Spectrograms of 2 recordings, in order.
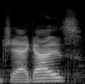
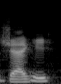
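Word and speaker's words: Jaggi: I used to call them Jag-Eyes back then instead of Jaggy.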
